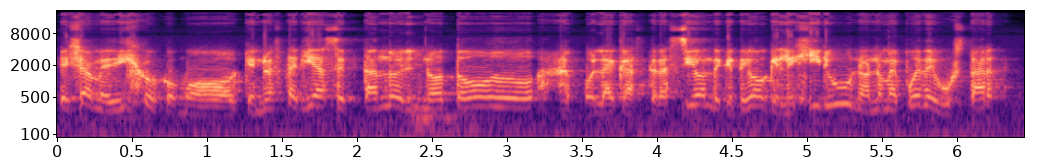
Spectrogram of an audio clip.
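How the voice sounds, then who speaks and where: A man speaks in a live online panel conversation. His voice is very bright and sharp, and he talks in an animated, ironic way, ready to laugh. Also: on the high side, a little fast, low-quality recording.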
